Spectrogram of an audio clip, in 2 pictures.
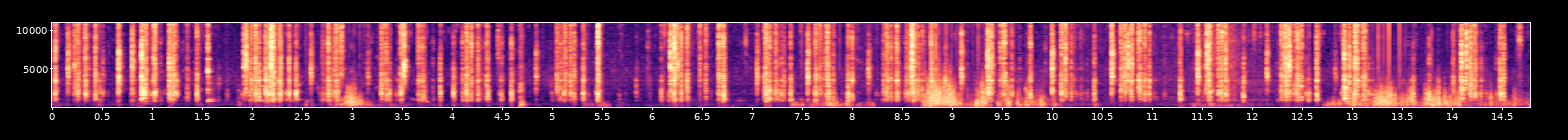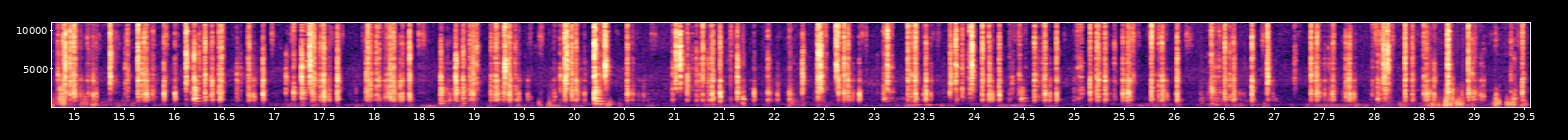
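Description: Rapid, uneven scratching and scraping on metal as dirt and grime are cleaned by hand off the earth-strap mounting point on a van's steel chassis.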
